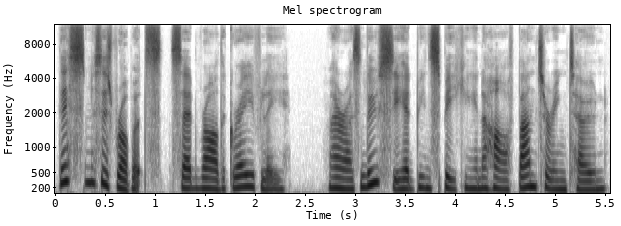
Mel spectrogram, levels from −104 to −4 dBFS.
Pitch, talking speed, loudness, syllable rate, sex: 200 Hz, 175 wpm, -21 LUFS, 4.9 syllables/s, female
